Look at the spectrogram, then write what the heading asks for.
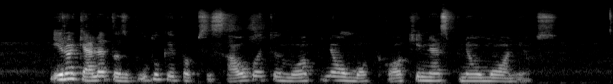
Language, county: Lithuanian, Vilnius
